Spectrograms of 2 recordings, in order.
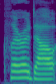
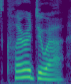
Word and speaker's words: Clara Dao: Coco sometimes mispronounces Clara Dao as Clara Dua.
